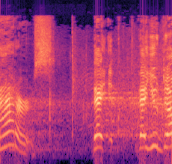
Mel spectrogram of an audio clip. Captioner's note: applause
